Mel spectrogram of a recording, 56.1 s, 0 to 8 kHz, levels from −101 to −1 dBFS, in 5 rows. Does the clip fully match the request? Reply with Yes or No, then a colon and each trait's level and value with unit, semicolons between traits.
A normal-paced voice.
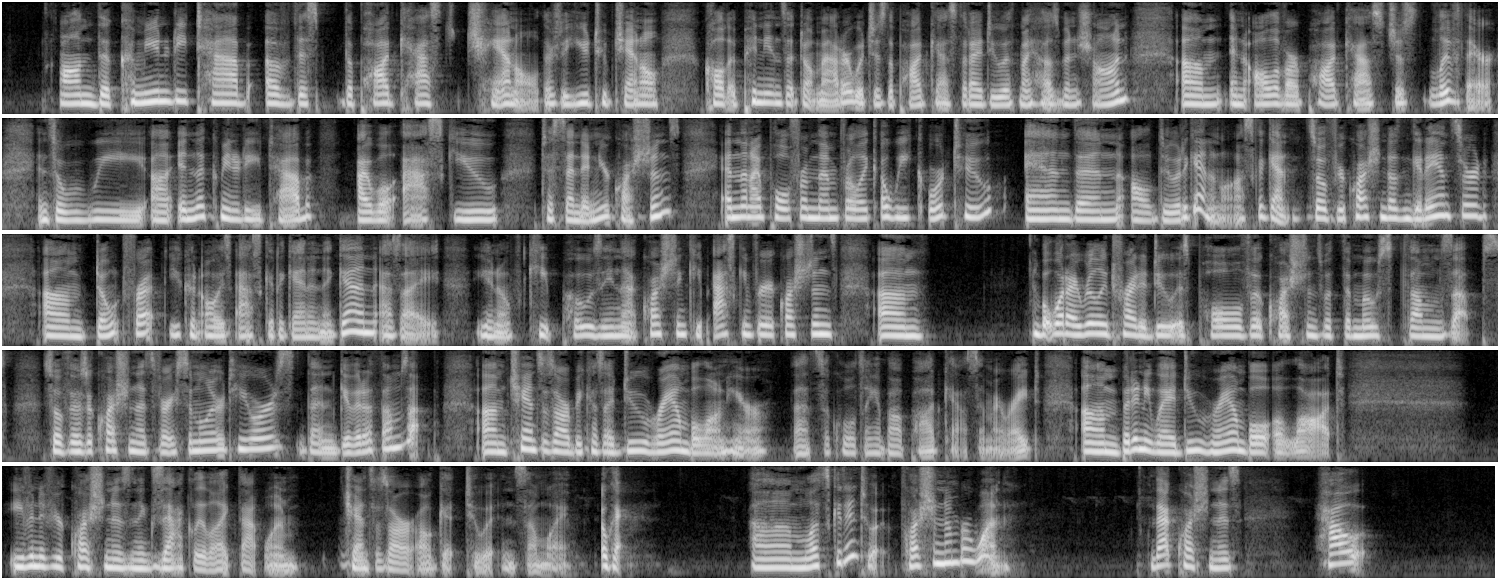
No: fast, 210 wpm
